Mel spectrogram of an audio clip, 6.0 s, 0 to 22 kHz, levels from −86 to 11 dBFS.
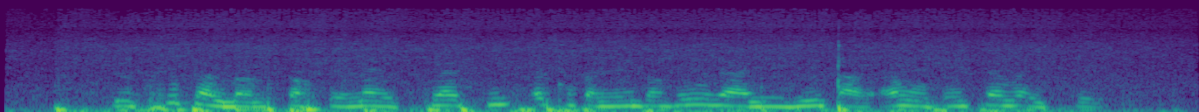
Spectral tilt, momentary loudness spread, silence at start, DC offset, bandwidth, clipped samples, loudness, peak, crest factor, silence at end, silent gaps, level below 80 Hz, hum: -9.5 dB/octave; 8 LU; 0.05 s; under 0.1%; 11.5 kHz; under 0.1%; -21 LUFS; -2 dBFS; 16 dB; 0.15 s; none; -22 dBFS; none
